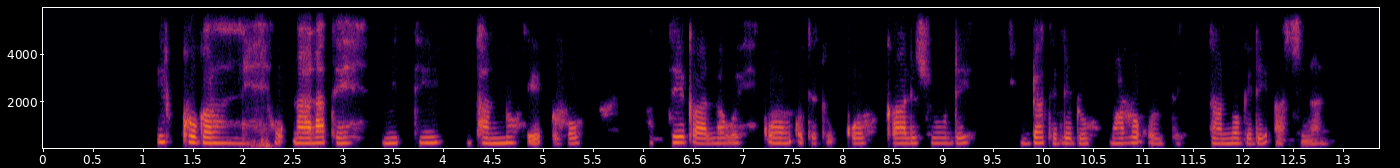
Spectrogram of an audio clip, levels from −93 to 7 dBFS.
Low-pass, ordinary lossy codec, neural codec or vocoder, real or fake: 5.4 kHz; Opus, 16 kbps; codec, 16 kHz, 6 kbps, DAC; fake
